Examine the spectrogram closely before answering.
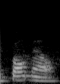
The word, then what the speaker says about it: Boumel: no from Matt Brehme well are in the Bommel oboe mal okay yeah and she's a contributor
